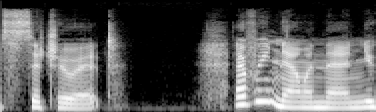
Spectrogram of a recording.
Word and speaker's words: Scituate: And a very few words make it sound just like S, science, rescind, descent, and the Massachusetts coastal town called Scituate.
